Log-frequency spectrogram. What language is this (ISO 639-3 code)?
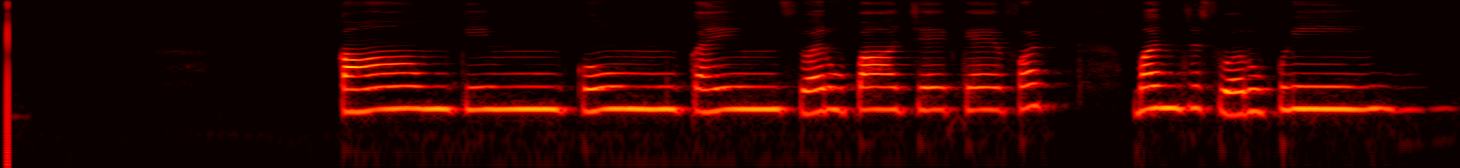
san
